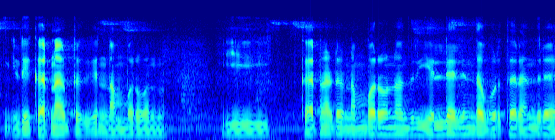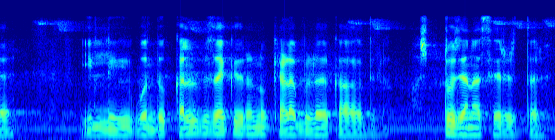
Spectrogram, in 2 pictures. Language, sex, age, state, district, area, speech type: Kannada, male, 30-45, Karnataka, Chitradurga, rural, spontaneous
